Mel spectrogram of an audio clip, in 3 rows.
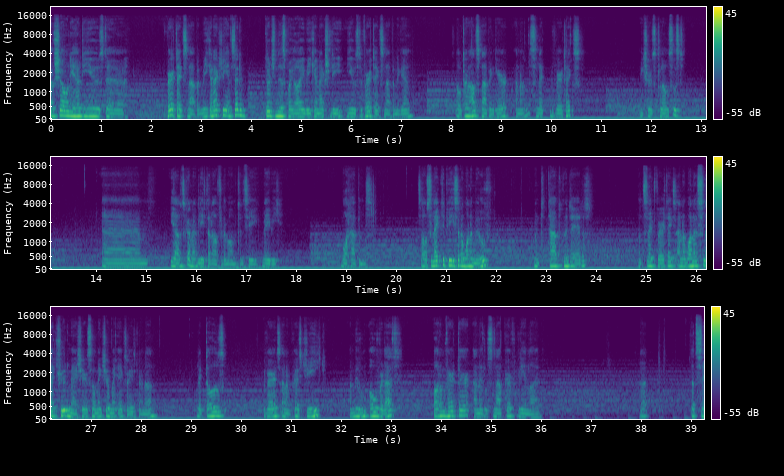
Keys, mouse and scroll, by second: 8.4 click, 9.4-12.6 drag, 20.1 click, 22.4 Tab, 24.9-28.4 drag, 31.5 g, 36.0-37.0 scroll down 6, 37.0-38.3 scroll down 2, 38.3 Tab, 38.8 click.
